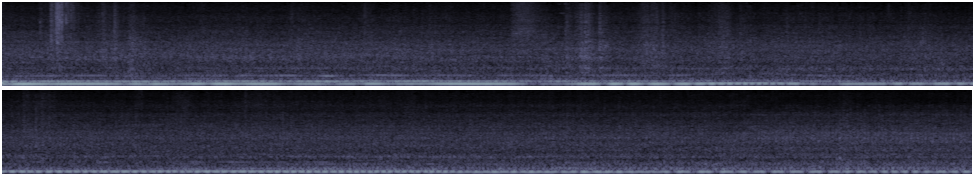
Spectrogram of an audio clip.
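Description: A diesel engine idles close by with a steady throbbing chug.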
